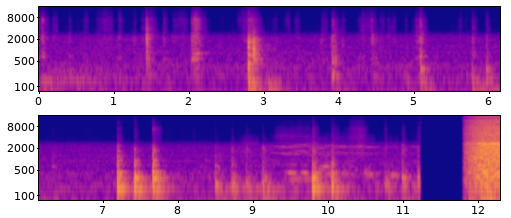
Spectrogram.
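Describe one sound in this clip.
A trowel scrapes and taps on wet mortar and tile.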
